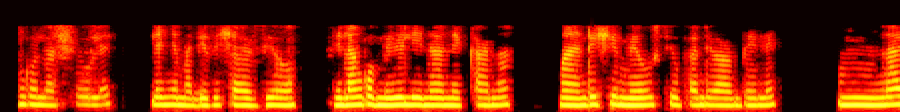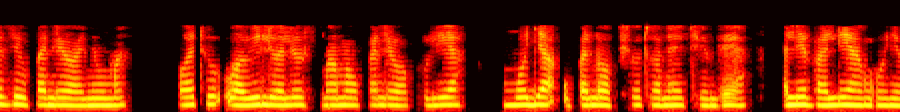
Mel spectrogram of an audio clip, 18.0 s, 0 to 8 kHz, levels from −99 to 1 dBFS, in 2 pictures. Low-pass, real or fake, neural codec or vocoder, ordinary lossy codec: 7.2 kHz; real; none; AAC, 16 kbps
